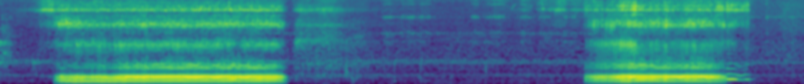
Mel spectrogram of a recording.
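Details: English bulldog snoring until waking with cotton mouth: two loud, long, rattling snores, each one to two seconds, separated by a quiet pause.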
